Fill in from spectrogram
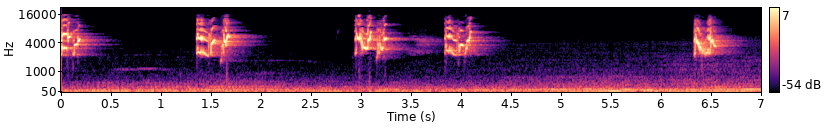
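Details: Ngekek chattering of a lovebird, intended to trigger other lovebirds: five harsh raspy chirrs at uneven gaps of one to two and a half seconds, with a low background rumble.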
